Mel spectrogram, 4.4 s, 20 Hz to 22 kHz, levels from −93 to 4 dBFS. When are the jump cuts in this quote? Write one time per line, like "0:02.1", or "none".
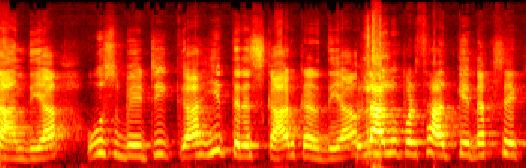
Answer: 0:02.9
